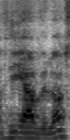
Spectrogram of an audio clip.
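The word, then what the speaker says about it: διάβολος: It's clear beyond any possible doubt that the devil, or diabolos, and I'm using the modern Greek pronunciation, in Matthew 4, is introduced to us as the one and only one well-known Satan.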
